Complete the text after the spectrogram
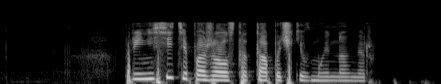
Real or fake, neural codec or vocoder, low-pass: real; none; 7.2 kHz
